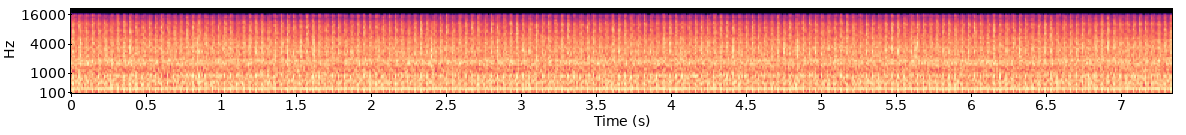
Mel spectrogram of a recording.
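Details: Mountfield 414 lawnmower with RS100 OHV engine, low on fuel, running with the drive tested: a steady, even mid-pitched drone with no hunting or surging; the engine runs healthy.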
